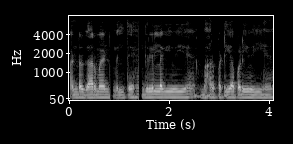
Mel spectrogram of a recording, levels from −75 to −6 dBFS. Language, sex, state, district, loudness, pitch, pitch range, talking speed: Hindi, male, Uttar Pradesh, Jyotiba Phule Nagar, -30 LUFS, 100 Hz, 95-100 Hz, 175 wpm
